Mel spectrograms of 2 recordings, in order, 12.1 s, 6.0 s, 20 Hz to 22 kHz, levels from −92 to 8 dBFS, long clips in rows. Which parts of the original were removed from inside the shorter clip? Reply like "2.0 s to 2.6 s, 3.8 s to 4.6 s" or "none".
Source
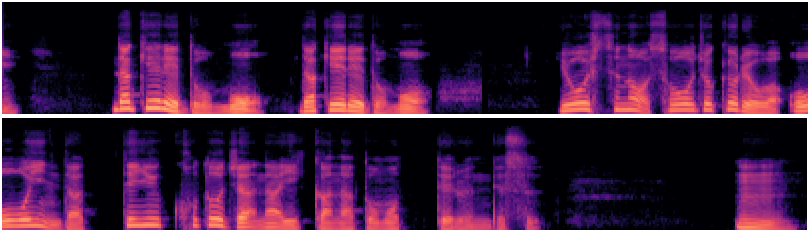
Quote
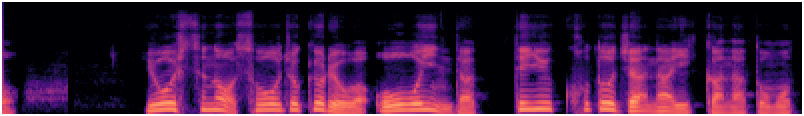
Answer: none

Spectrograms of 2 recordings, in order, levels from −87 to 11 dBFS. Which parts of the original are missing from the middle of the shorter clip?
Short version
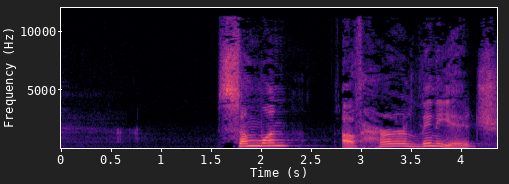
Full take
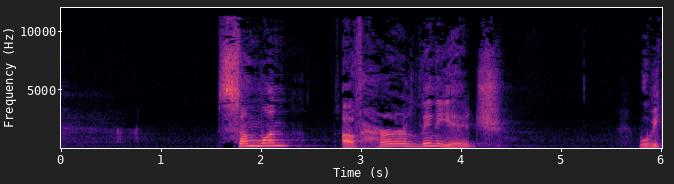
none

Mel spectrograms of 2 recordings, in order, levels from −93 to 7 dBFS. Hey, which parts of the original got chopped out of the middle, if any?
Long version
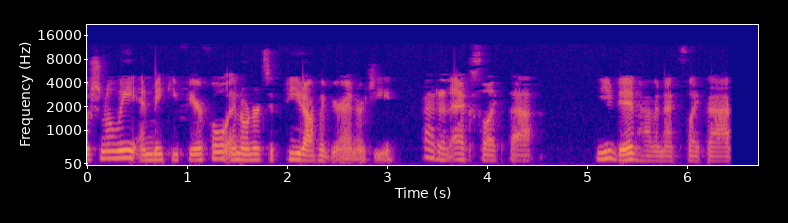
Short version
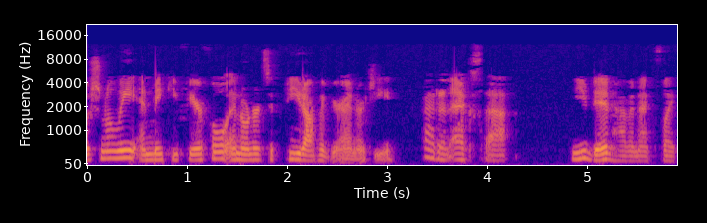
3.9 s to 4.2 s

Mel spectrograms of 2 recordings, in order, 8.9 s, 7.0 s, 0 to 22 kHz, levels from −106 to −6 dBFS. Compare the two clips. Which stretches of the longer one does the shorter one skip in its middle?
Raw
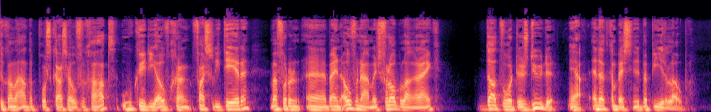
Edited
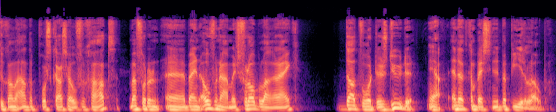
1.5 s to 3.2 s

